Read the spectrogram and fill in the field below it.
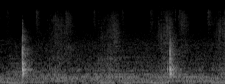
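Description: Two crisp knife chops through an onion on a cutting board for a rice dish, spaced well over a second apart, each a sharp woody knock over a low, steady background hum.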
